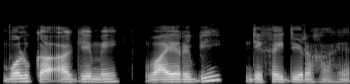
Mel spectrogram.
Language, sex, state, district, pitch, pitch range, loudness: Hindi, male, Arunachal Pradesh, Longding, 120 Hz, 115-130 Hz, -17 LUFS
